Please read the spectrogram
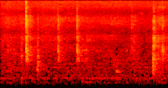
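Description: A few faint, irregularly spaced clicks over quiet room tone, the clearest about a third of a second in and just before the end.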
